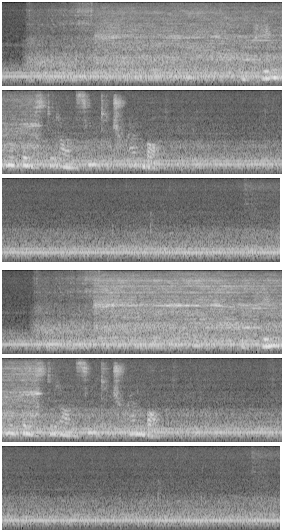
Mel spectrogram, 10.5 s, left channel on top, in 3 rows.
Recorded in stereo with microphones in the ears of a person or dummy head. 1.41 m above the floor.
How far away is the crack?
I don't hear a crack.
